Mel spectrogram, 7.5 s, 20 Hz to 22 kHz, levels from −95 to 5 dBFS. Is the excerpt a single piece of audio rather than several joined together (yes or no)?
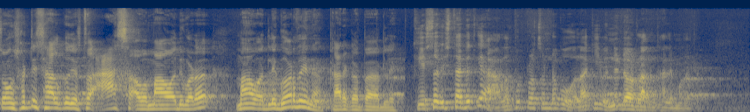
no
